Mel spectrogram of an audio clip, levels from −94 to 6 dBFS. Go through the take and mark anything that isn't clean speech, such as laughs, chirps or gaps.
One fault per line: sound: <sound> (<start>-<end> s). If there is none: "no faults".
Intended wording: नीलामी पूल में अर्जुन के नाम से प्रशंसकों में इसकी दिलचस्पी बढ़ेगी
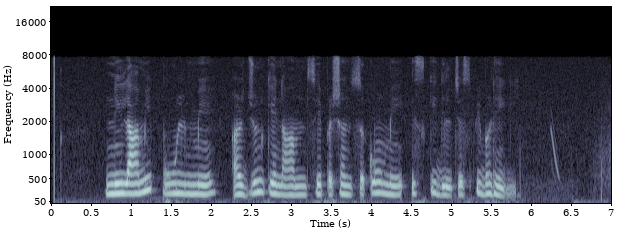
sound: chirp (6.3-6.4 s)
